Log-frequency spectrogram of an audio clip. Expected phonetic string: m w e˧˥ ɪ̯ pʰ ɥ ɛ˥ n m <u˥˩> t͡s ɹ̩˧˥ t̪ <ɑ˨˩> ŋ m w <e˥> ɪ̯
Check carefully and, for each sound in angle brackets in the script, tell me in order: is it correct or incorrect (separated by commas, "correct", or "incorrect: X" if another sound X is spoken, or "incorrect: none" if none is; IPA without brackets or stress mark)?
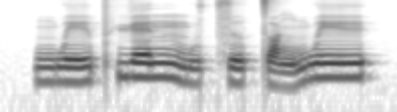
incorrect: u˧˥, correct, correct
